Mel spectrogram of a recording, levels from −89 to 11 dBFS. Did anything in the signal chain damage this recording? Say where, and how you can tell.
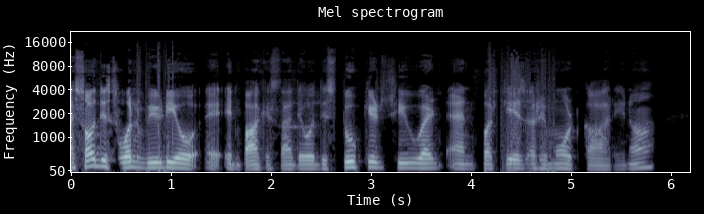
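Yes. Irregular bursts of crackle and scratching break up the speech from 0.66 to 1.02 s, right after "saw this", and again from 4.17 to 4.84 s, after "kids who went and". This is loose connector crackle in the analogue wiring: a worn contact rapidly making and breaking, chopping the signal.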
